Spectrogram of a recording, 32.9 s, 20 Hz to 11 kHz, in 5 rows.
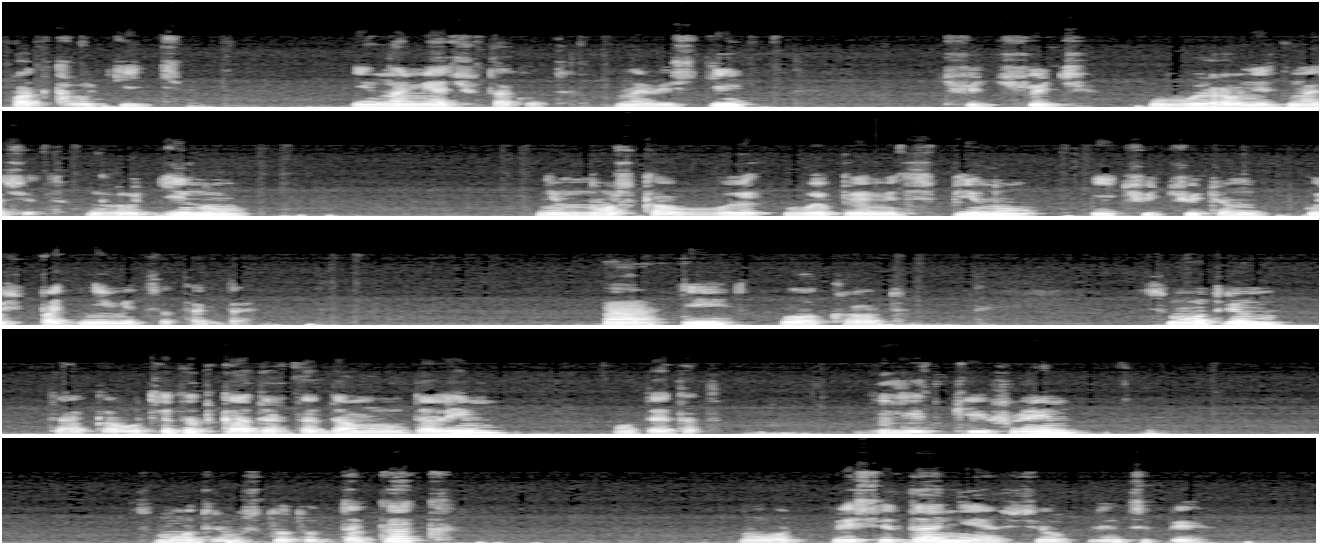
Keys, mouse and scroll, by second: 0.4 middle click, 1.5 r, 3.3 middle click, 3.8 click, 5.5 r, 7.8 click, 9.6 r, 11.8 click, 12.6 g, 15.9 a, 16.4 i, 19.0 click, 20.4 click, 23.7 Delete, 25.7 click.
